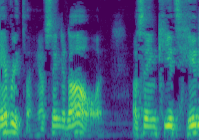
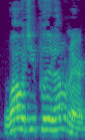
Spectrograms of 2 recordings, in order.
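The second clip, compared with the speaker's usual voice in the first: incredulous question; 7 semitones higher, 4 dB quieter than usual. Acted. Supervisor questioning student teacher.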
